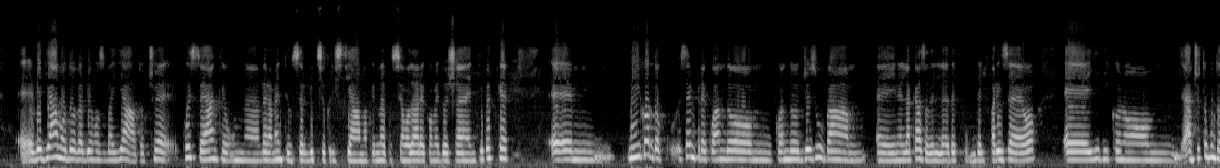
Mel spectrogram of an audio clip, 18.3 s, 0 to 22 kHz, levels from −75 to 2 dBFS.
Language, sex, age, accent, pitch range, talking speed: Italian, female, 30-49, native, 190-215 Hz, 145 wpm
